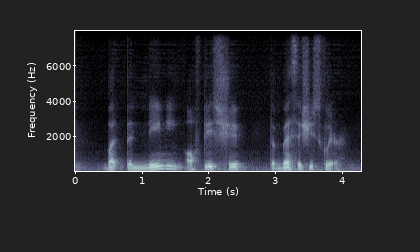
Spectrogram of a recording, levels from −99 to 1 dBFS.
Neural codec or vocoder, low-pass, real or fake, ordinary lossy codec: codec, 16 kHz, about 1 kbps, DyCAST, with the encoder's durations; none; fake; none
